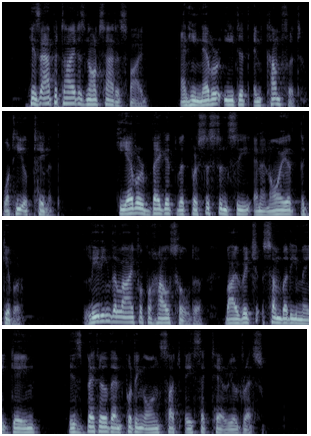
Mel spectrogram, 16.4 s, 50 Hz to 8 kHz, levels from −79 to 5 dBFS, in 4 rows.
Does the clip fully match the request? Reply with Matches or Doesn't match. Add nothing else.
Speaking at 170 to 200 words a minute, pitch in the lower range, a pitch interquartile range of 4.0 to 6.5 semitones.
Doesn't match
